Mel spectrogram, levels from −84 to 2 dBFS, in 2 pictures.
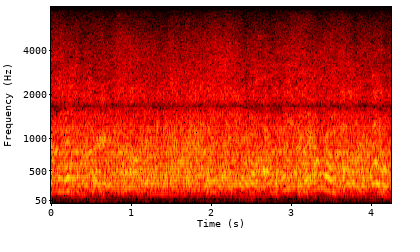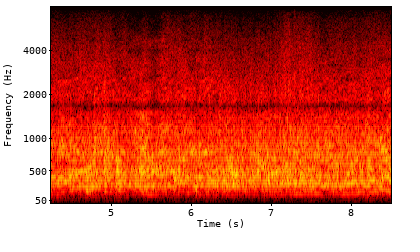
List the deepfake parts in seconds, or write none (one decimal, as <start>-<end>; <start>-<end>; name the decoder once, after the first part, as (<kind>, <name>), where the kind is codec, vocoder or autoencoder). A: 0.0-1.2 (codec, SNAC); 1.9-6.3; 7.6-8.5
